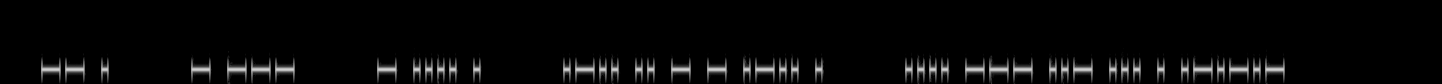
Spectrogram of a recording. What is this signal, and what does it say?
Morse code, heard as a keyed tone, about 20 wpm, 700 Hz. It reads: ME TO THE LITTLE HOUSE.
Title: 2x Word-Spacing - Sentences from Top 200 Words - 20wpm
